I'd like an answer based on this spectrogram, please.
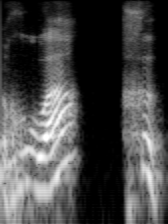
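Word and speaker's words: רוּחַ: On va prononcer d'abord la voyelle et puis la consonne. On dit roua, ch.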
